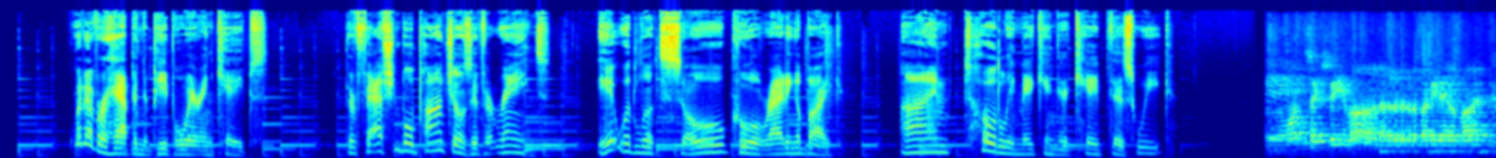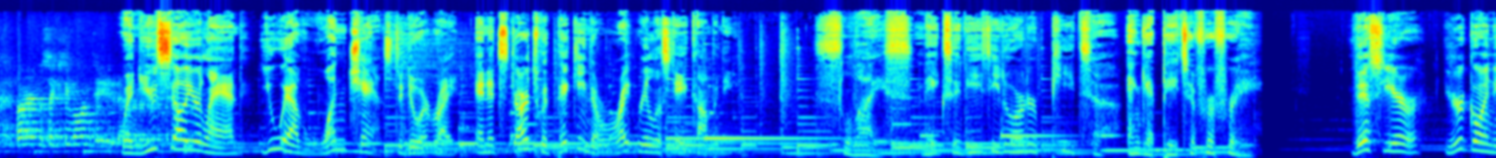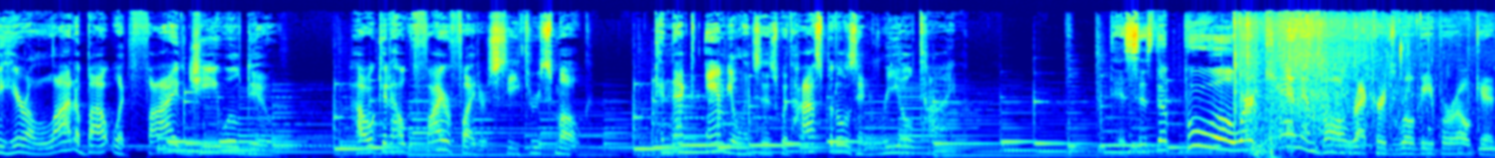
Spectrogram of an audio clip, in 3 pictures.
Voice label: Commercial, Male voices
